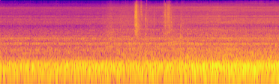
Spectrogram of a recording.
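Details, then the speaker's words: Gas water heater being relit: after the pilot flame is lit, the knob is turned from pilot to on and the main burner lights with a low, steady roar that swells and holds evenly; normal main burner ignition. "then you come up here and twist this back to the on position so when you bring it to the on position this way then you have then you hear the big sound that means the fire becomes big there which looks like this I'm gonna show you"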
